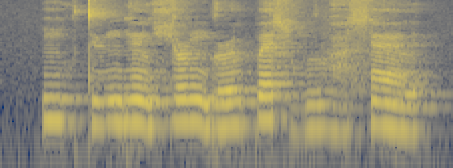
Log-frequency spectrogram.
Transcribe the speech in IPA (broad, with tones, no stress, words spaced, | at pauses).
ɲṳ˦˥ty˨˥ŋɡẽ˥˨lçə˞˦˥ ŋɡə˞˨˥lpɛ˦˥ɬ ṳ˩˧lva̤˧ɬɛ̃˥˨l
